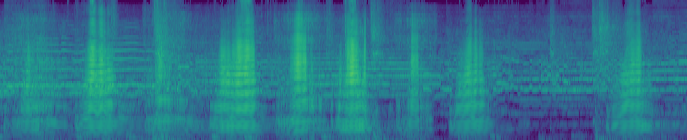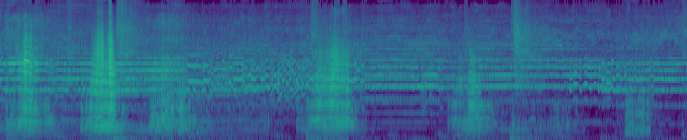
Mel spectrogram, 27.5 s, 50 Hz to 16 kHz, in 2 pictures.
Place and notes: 8J6V5HMH+8C - Leh - Ladak - Inde
Leh - Ladak - Inde
Procession sur les hauteurs de la ville
Fostex FR2 + AudioTechnica AT825
Ladakh, India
